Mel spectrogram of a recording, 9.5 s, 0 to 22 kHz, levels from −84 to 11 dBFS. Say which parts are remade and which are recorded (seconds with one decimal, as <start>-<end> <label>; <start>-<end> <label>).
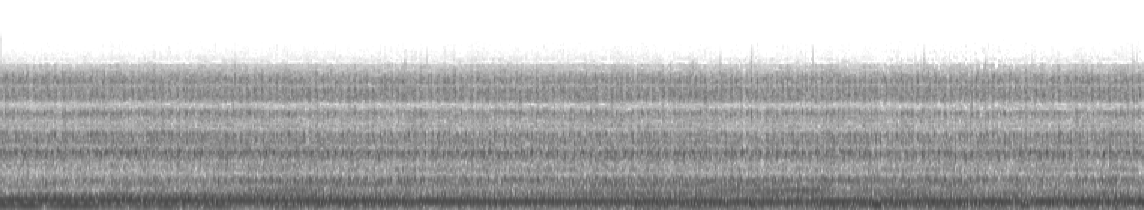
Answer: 0.0-0.8 recorded; 0.8-1.8 remade; 1.8-7.3 recorded; 7.3-9.5 remade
